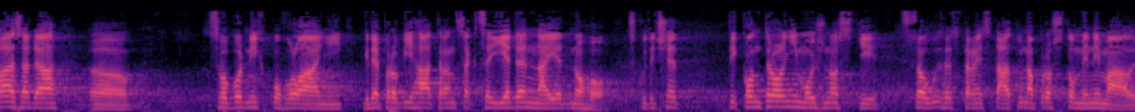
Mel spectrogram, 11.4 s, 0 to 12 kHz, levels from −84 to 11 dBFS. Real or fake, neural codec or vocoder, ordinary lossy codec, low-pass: fake; vocoder, 44.1 kHz, 128 mel bands every 256 samples, BigVGAN v2; MP3, 32 kbps; 10.8 kHz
